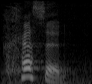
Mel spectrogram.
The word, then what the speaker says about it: chesed: The first word, His merciful kindness, is the Hebrew word chesed. Chesed. And my first Hebrew professor said, if you pronounce that first letter correctly, the person sitting in front of you feels something hit the back of their head, you know.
